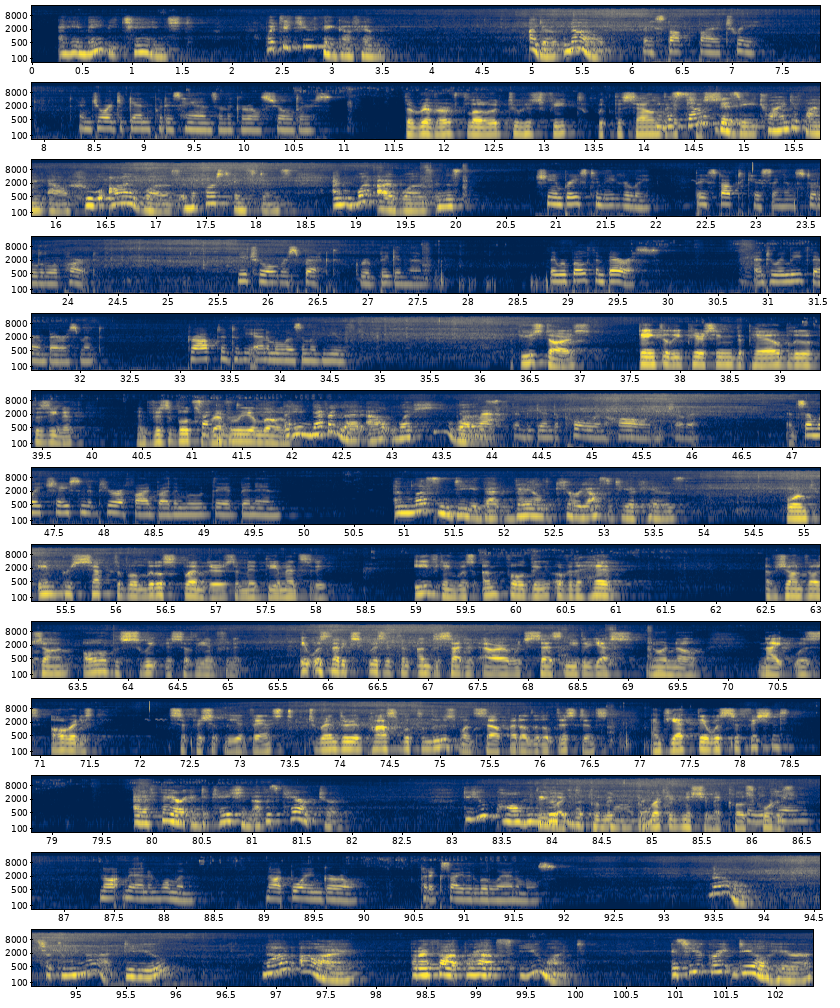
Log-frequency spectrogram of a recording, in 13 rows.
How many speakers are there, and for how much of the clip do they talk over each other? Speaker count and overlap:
three, about 4%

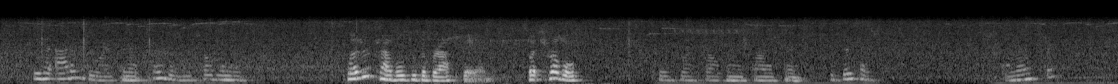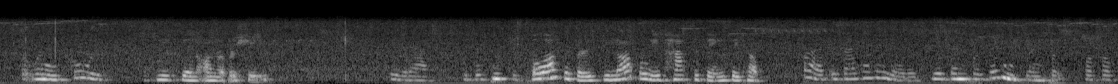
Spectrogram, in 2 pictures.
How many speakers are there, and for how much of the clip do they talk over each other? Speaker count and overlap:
two, about 2%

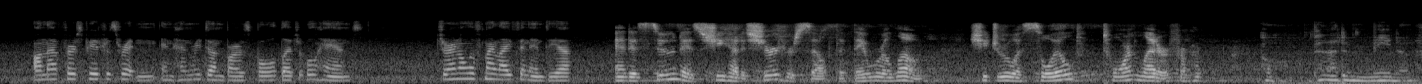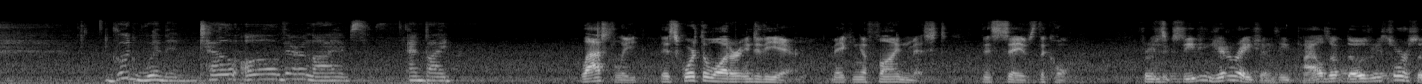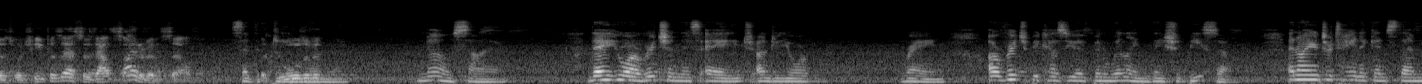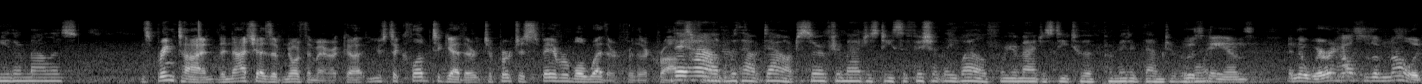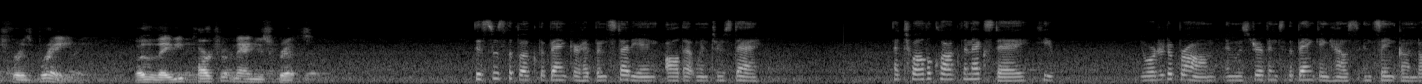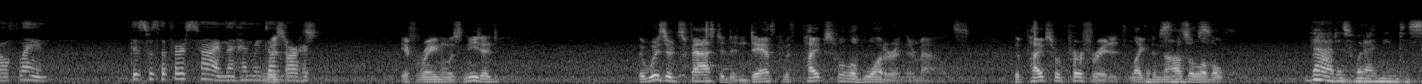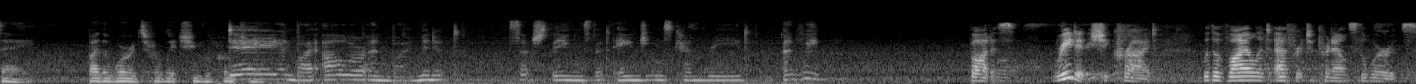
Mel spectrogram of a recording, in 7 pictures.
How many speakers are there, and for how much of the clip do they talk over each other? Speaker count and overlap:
six, about 4%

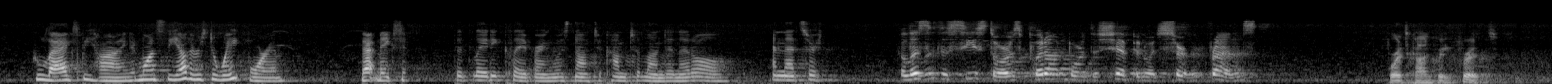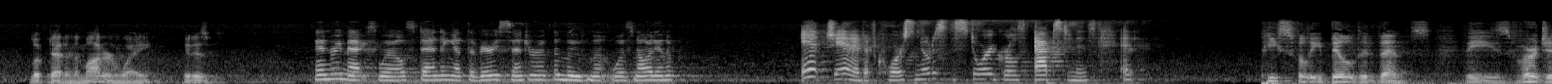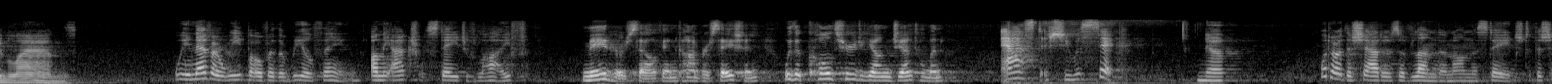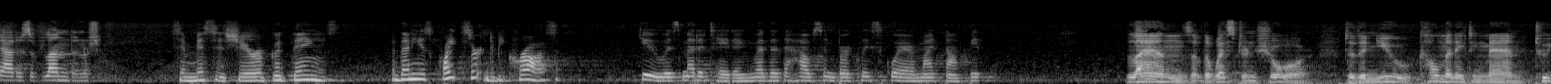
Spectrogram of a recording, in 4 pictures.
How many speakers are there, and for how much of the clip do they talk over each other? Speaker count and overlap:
nine, no overlap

